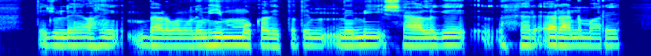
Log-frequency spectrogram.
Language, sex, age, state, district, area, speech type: Dogri, male, 18-30, Jammu and Kashmir, Samba, urban, spontaneous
